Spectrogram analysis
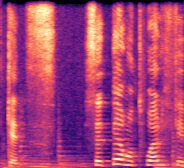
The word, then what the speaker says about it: Keds: Ça s'écrit avec un "s", mais ça se dit "ked'z".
